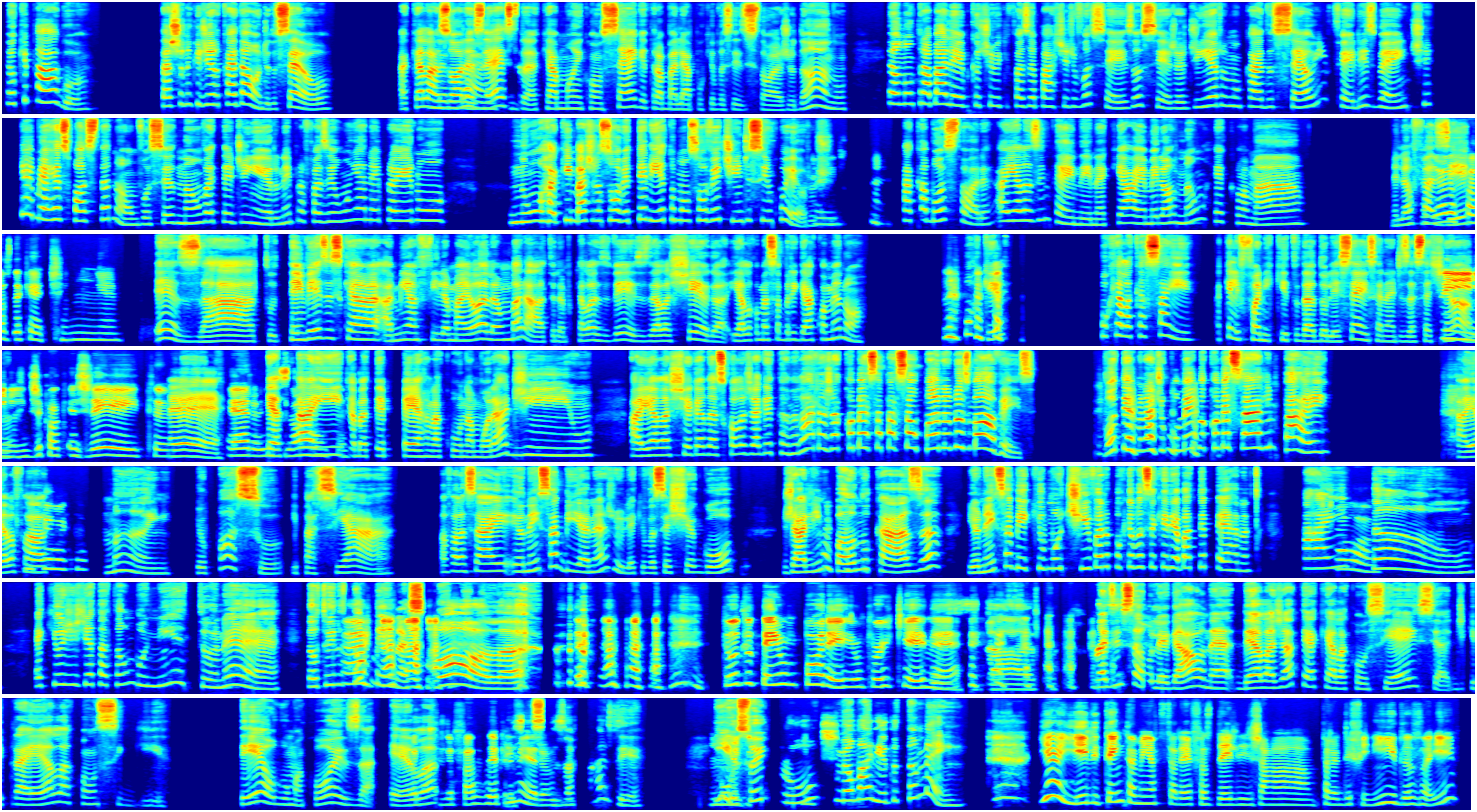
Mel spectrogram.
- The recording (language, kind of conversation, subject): Portuguese, podcast, Como você divide as tarefas de organização com as outras pessoas da casa?
- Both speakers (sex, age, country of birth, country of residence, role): female, 35-39, Brazil, Italy, host; female, 40-44, Brazil, Italy, guest
- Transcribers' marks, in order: tapping; unintelligible speech; laugh; laugh; laugh; tongue click; laugh; laugh; laugh; unintelligible speech; gasp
